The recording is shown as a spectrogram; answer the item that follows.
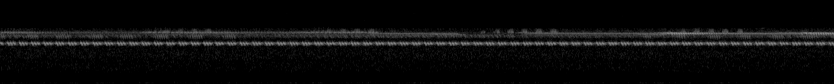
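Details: Bell cricket singing in repeated short, ringing bursts, some broken into quick stuttered notes, over a continuous fast-pulsed insect chorus.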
